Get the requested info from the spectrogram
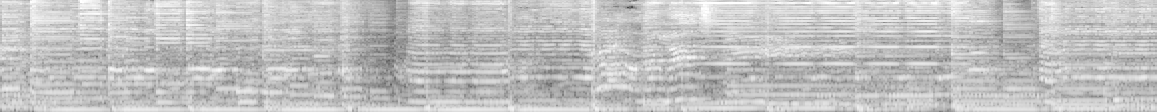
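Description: Harmonica playing a lead line with bent notes over a strummed acoustic guitar.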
